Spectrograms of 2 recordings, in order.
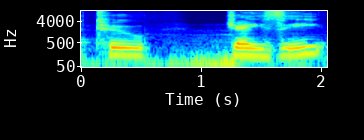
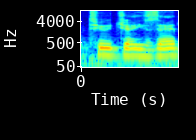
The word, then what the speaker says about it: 2JZ: want to say that it has a uh a 2 JZ engine instead of a 2J Zed engine I'll let it go you can have that cuz you guys say Z we we say Zed I'll let that go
